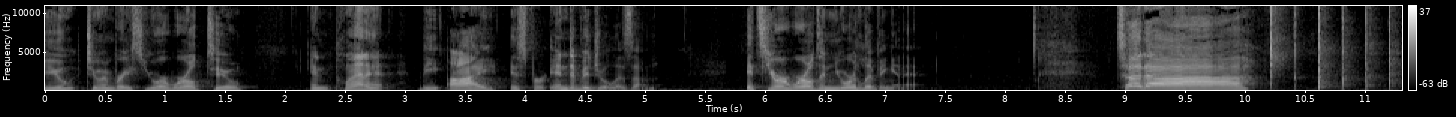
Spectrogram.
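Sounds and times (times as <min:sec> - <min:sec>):
speech: 0:00.0 - 0:05.2, 0:05.8 - 0:07.4, 0:09.0 - 0:10.2
person clapping hands: 0:10.2 - 0:11.3.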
